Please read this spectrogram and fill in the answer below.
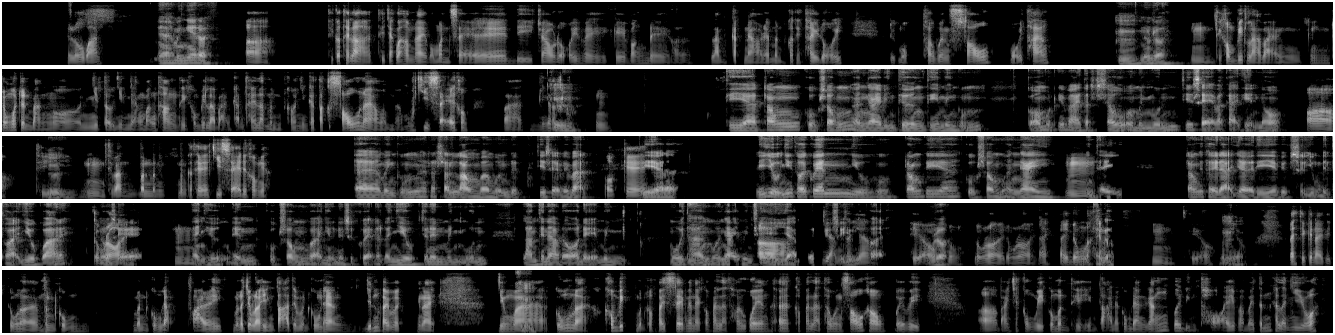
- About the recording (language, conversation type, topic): Vietnamese, unstructured, Bạn sẽ làm gì nếu mỗi tháng bạn có thể thay đổi một thói quen xấu?
- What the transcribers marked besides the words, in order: other background noise; tapping; laughing while speaking: "mình"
